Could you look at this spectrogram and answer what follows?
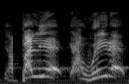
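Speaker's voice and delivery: high, loud imitated boss barking at staff; shouting boss, hammed up to make a point; angry boss yelling. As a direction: snap at the workers like an irate boss. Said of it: "막 이렇게 화를 내잖아요".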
